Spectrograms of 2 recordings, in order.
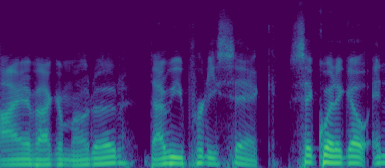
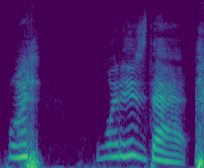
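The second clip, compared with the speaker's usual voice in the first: high startled cry; 13 semitones higher than usual. Retold or imitated. Himself startled by his new voice, high and alarmed. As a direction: squeak it out, suddenly alarmed. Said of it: "I'm like".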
